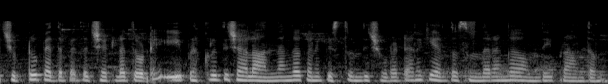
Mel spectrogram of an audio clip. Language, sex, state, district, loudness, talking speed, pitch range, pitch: Telugu, female, Andhra Pradesh, Visakhapatnam, -26 LUFS, 170 wpm, 175-200 Hz, 185 Hz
